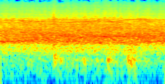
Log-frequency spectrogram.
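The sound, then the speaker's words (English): A wrestling crowd at the Boston Garden cheers wildly in a dense, roaring wall of noise, loud and steady throughout, with scattered whoops and shouts rising out of the din, as Bundy and the Dragon come in on Savage. “Pandemonium's broken loose here in the Boston Garden.”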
